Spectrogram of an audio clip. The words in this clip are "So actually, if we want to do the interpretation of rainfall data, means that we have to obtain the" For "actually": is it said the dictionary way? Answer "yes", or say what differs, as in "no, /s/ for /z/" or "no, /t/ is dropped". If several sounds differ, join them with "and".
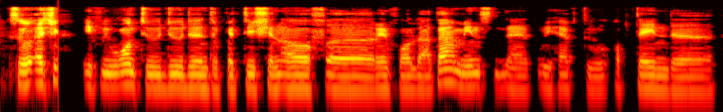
no, /l/ is dropped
